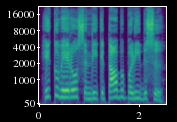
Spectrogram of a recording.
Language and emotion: Sindhi, neutral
